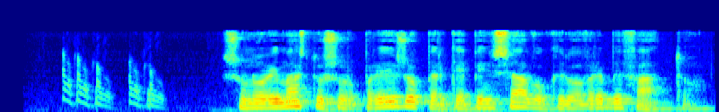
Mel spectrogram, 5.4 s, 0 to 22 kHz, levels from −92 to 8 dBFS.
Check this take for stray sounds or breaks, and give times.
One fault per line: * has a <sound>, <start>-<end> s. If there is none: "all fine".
* has a chirp, 0.5-1.3 s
